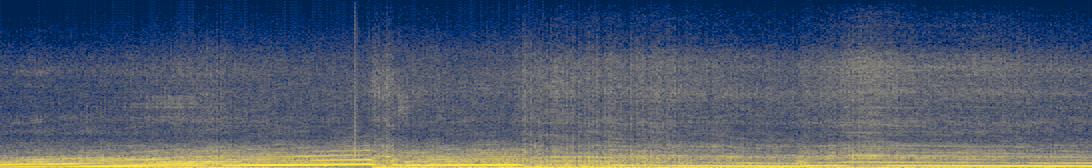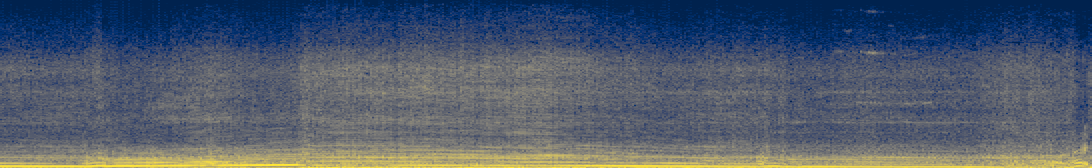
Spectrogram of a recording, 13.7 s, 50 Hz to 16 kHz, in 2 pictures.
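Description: A Kawasaki Ninja ZX6R 600cc superbike with a full-system exhaust, accelerating hard in first gear, is very loud and close. The engine note rises and falls through repeated sweeping revs over a steady roar.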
